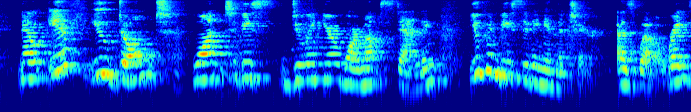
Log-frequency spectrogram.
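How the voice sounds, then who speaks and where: A woman's high-pitched voice at a moderate pace, lively in intonation, with audible room echo. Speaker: fitness instructor. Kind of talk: live online exercise class instruction. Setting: livestream video.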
